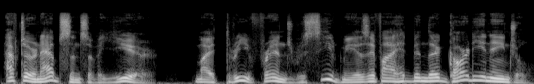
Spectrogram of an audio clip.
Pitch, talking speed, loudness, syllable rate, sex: 125 Hz, 215 wpm, -17 LUFS, 5.4 syllables/s, male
